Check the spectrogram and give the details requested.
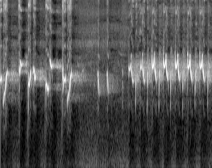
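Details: Fighting song from a Yellow-vented bulbul, a lure to make other bulbuls sing: bubbly twisting notes, a brief gap with two soft chips, then a fast dense chattering run.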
